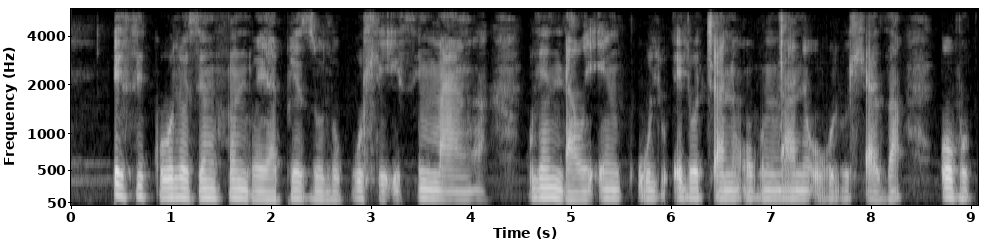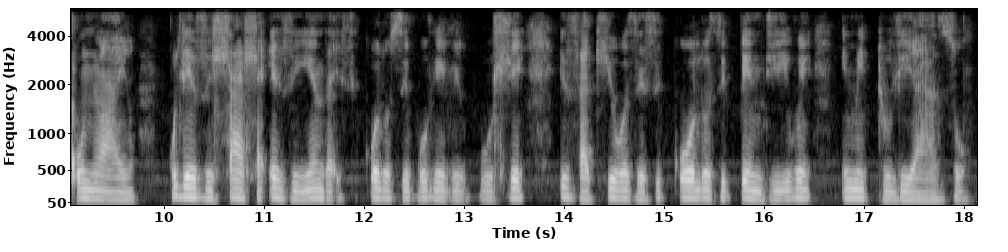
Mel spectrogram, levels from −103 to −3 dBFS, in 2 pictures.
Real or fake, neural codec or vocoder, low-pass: fake; codec, 16 kHz, 8 kbps, FreqCodec, larger model; 5.4 kHz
